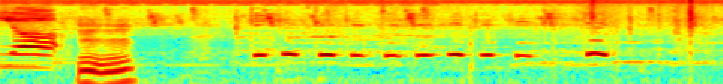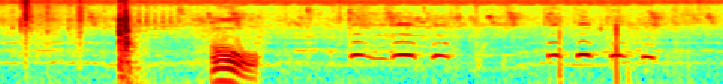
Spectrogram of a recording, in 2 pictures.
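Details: Feeding sheep with a child: two loud, shaky bleats near the start and middle, surrounded by a steady series of short, soft peeping notes and a couple of sharp clicks.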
